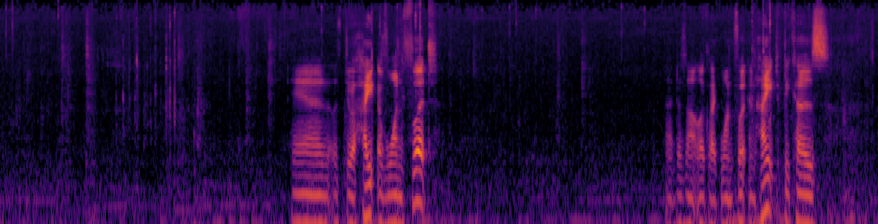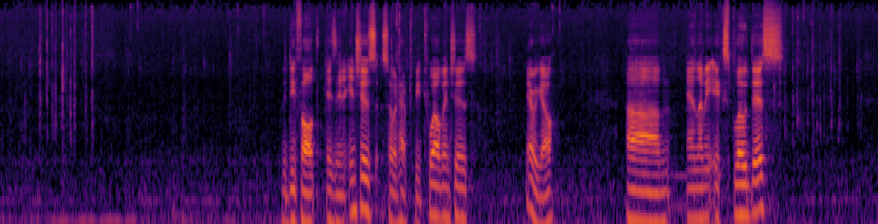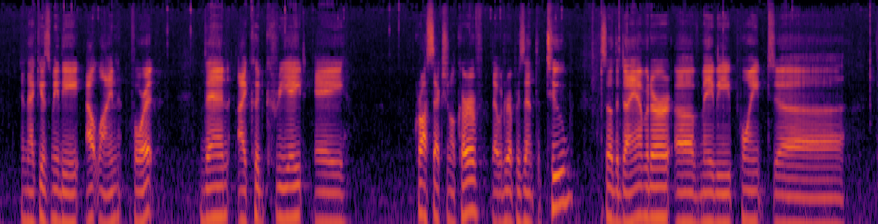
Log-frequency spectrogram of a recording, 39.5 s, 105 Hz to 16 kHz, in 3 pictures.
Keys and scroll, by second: 6.2 Return, 11.4 Delete, 14.4 Return, 25.6 Return, 35.6 Return.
